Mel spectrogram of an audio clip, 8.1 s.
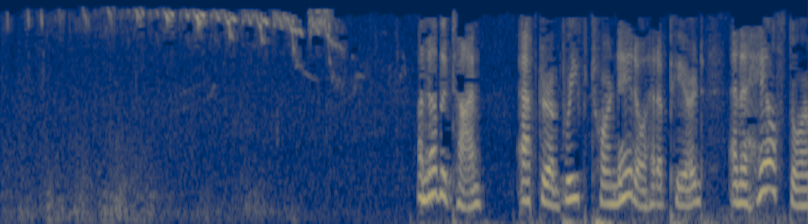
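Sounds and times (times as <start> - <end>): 
pipit singing: 0.0 - 4.5
speech: 4.2 - 8.0.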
